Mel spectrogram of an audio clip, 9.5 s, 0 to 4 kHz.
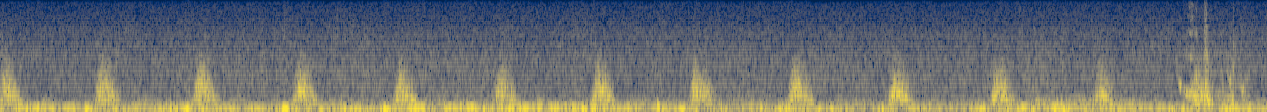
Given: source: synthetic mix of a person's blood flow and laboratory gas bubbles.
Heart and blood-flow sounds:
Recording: Doppler ultrasound of blood flow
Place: subclavian vein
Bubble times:
8.83-9.42 s: bubbles
From the record:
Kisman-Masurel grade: 212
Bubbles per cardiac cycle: several, 3 to 8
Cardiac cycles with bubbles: 1 to 10%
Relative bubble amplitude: moderate (0.250 to 0.450)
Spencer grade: 1 (occasional bubble signal discernible with the cardiac motion signal, with majority of cardiac periods free of bubbles)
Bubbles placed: anywhere in the cardiac cycle

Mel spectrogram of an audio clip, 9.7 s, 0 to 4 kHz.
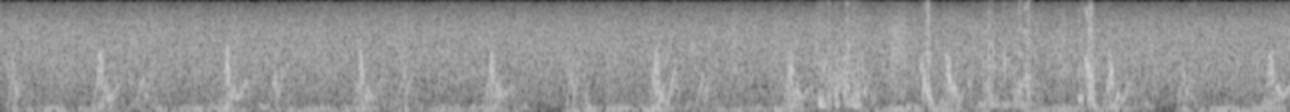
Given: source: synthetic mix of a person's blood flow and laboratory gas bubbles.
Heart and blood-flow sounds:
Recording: Doppler ultrasound of blood flow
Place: precordium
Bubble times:
6.12-6.50 s: bubbles
6.88-7.04 s: bubbles
7.27-7.76 s: bubbles
8.05-8.27 s: bubbles
From the record:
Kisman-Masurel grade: 223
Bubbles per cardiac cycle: several, 3 to 8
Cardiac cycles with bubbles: 10 to 50%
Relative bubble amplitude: loud (0.450 to 0.775)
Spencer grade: 2 (many but less than half of the cardiac periods contain bubble signals, singularly or in groups)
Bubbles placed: only in the low amplitude regions of the cardiac cycle

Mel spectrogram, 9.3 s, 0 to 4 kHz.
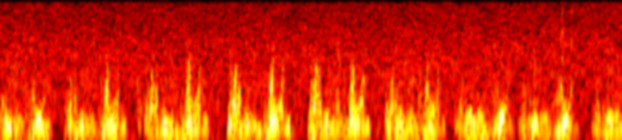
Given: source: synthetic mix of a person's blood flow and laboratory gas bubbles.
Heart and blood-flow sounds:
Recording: Doppler ultrasound of blood flow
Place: precordium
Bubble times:
0.17-0.23 s: bubbles
2.03-2.21 s: bubbles
4.74-4.83 s: bubbles
4.95-5.13 s: bubbles
8.36-8.60 s: bubbles
From the record:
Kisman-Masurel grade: 121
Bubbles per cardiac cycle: 1 to 2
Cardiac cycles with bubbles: 10 to 50%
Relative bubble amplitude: barely perceptible (0.100 to 0.250)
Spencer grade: 2 (many but less than half of the cardiac periods contain bubble signals, singularly or in groups)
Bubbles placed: anywhere in the cardiac cycle

